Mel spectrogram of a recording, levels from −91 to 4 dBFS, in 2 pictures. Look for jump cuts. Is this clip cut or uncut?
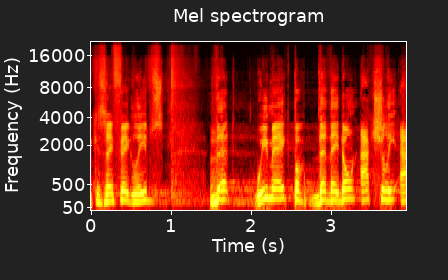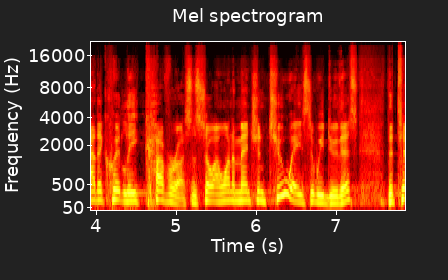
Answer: uncut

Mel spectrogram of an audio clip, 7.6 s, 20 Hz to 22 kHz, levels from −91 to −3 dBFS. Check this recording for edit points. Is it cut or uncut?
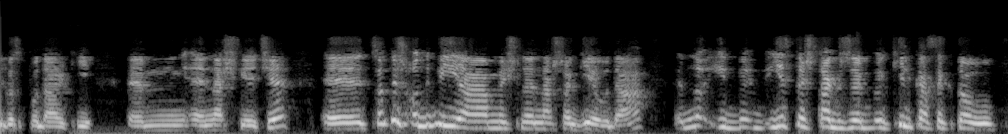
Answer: uncut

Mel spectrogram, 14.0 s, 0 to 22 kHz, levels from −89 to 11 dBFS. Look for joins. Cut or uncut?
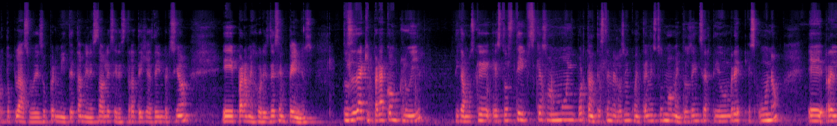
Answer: cut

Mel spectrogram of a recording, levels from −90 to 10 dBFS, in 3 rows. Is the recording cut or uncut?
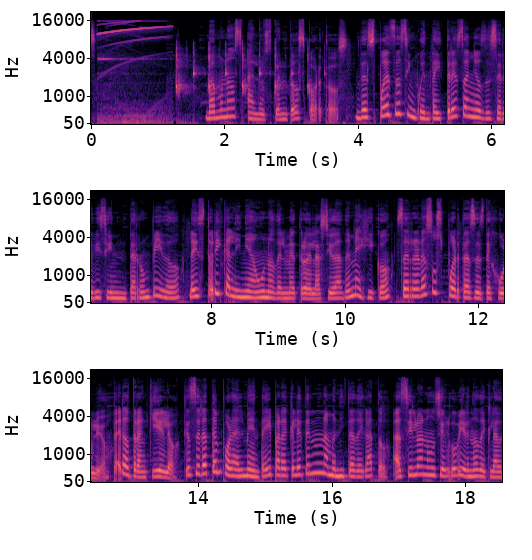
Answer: uncut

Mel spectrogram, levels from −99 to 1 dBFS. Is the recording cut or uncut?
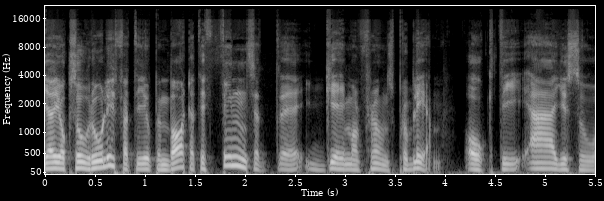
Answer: uncut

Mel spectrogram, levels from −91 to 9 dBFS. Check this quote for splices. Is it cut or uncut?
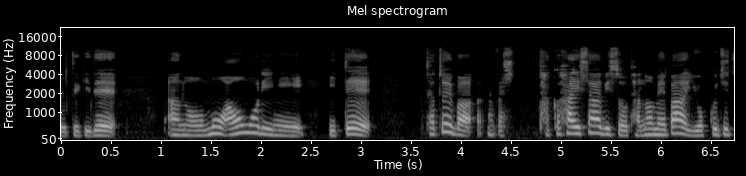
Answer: uncut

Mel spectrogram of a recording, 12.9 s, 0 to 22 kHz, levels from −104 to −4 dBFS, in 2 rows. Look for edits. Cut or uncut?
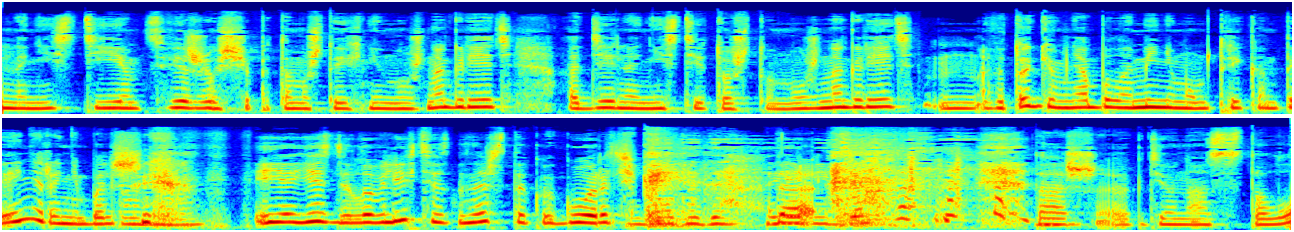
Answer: cut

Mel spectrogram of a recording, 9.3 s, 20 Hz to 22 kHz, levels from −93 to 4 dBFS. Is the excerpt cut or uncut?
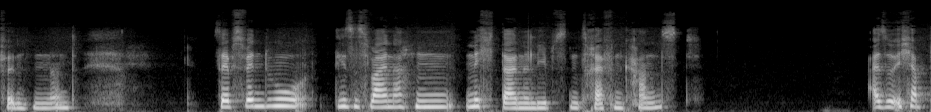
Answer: uncut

